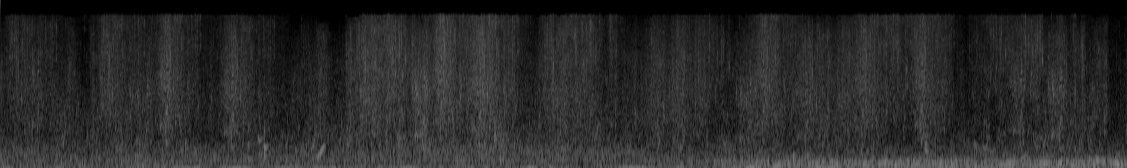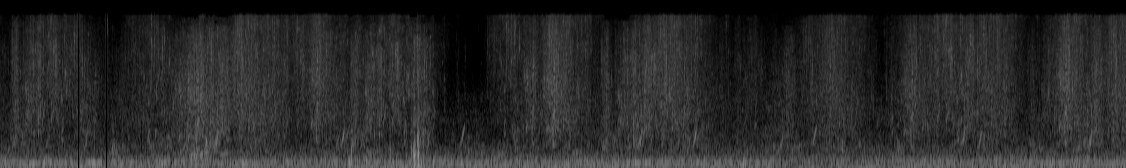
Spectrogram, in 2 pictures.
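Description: Water swirls and bubbles steadily underwater.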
